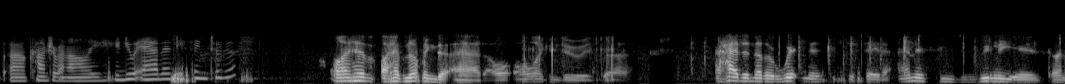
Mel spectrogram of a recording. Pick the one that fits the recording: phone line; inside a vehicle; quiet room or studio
phone line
